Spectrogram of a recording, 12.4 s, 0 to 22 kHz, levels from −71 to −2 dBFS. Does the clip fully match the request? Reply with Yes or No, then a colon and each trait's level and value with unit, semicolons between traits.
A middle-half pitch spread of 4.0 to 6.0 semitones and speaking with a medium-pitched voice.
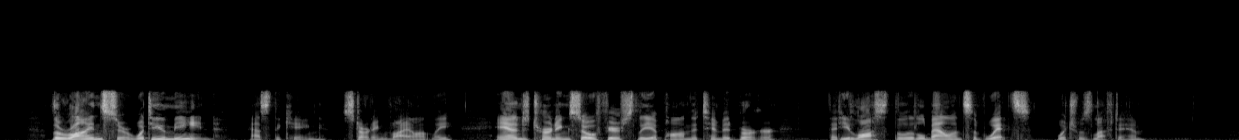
No: average, 5.1 semitones; very low, 95 Hz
